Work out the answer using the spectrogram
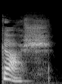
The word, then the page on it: gush: British English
